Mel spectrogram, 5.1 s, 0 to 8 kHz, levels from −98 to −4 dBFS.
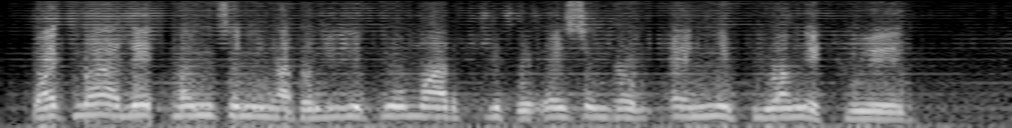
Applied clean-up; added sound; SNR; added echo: neural separator model SepFormer DNS4.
